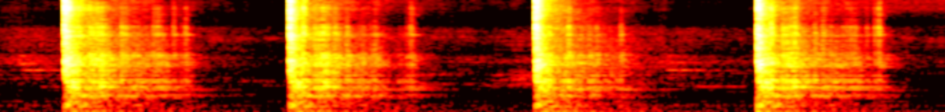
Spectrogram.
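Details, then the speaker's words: Dodge Ram Hemi with long-tube headers, whose nitrous-pass logs showed knock and pulled timing on the hit. Striking the driver-side long tube gives four knocks, each with a metallic chatter; header tubes sit close and are suspected of rattling together, not the dipstick tube or frame. "don't know if you can pick that up, but it's got like a chatter to it when you shock it. He was telling me most of the time it's either the dipstick tube hitting or a loose header."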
